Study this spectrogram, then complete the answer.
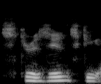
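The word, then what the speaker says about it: Straczynski: soft C stress zinsky uh anyway he pronounces it strzynski I can't believe how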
